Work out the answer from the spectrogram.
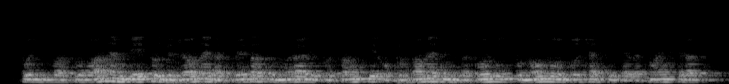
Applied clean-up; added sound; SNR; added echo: neural separator model SepFormer DNS4.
